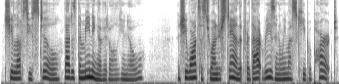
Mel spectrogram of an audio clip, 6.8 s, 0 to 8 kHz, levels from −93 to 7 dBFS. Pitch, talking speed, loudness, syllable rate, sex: 205 Hz, 220 wpm, -16 LUFS, 5.6 syllables/s, female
